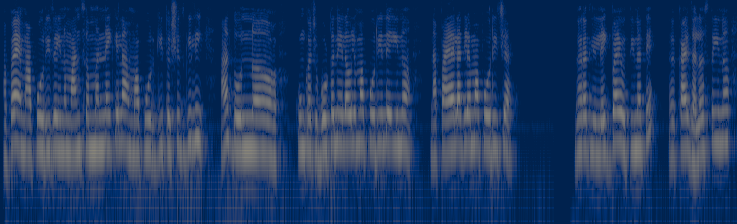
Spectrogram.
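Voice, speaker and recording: A woman's voice: high voice, little pitch movement, quick pace, dull audio, close to an everyday voice. A woman voicing a bossy, sarcastic older mother-in-law in a cartoon, with a nagging, scolding way of talking. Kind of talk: cartoon voice acting.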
